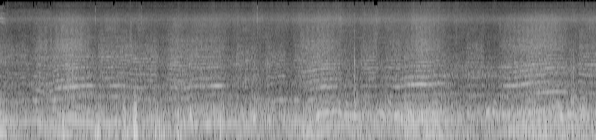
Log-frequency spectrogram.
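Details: Steady vehicle engine rumble with shifting harmonic tones throughout, a few sharp knocks, and faint voices underneath.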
